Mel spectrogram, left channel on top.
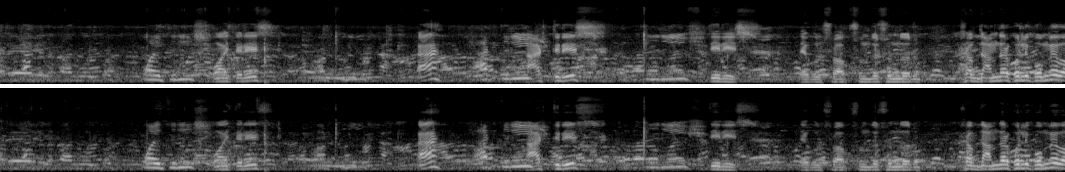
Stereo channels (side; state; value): both; normal; correlation 0.69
